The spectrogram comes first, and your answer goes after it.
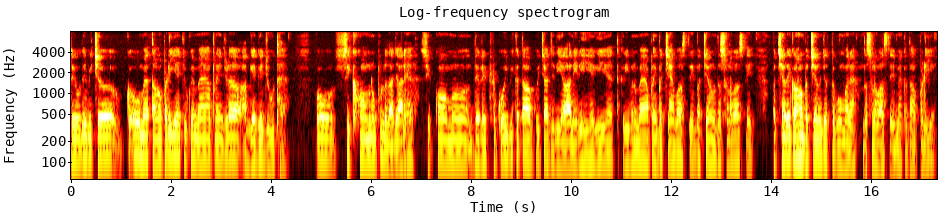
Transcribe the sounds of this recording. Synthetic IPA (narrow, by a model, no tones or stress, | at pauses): t̪eːoːd̪eːʋɪt͡ʃ | oːmɛ̃ːt̪ãːpəɽiːɛːkjõːkemɛ̃ːəːpɳeːd͡ʒeːɽaːəɡeːəɡeːd͡ʒuːt̪ɦɛː | oːsɪkʰkɔːmnũːpʊld̪aːd͡ʒaːɾɪɦɛːsɪkʰkoːmd̪eːleːʈəɾkoːiːbiːkɪt̪aːb̚koːiːt͡ʃəd͡ʒd̪iːaːnĩːɾəɦiːɦɛːɡiːɛːt̪ə̥kɾiːbənmɛ̃ːəpɳeːbətːʃjãːʋaːst̪ḛːbətːʃjãːnũːd̪əsəɽ̃ʋaːst̪eː | b̥ətːʃjãːd̪eːɡəɦãːbətːʃjãːnũːd͡ʒət̪ːəkʊməɾɛ̃ːd̪əsəɽ̃ʋa̰ːst̪ḛːmɛ̃ːkɪt̪aːb̚pəɽiːɛː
